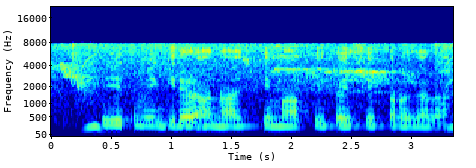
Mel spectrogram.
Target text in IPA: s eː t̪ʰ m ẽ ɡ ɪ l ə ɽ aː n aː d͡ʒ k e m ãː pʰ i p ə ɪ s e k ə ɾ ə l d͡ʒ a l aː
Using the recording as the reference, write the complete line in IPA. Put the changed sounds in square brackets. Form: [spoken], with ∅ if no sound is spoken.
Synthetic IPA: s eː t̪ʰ m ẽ ɡ ɪ [ɾ] ə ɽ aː n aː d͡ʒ k e m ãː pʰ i p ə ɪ s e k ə ɾ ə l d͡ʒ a l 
